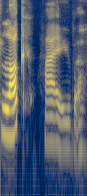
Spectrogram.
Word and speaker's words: LocHive: It's Lockhive, the DJ. Oh, so lock as in like dreadlocks.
